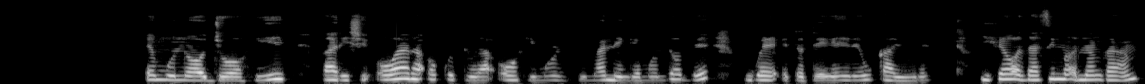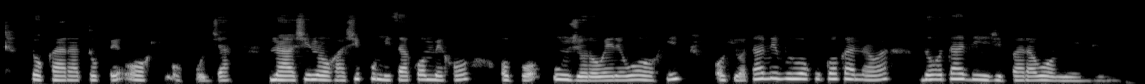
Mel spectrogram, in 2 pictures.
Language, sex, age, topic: Oshiwambo, female, 25-35, agriculture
